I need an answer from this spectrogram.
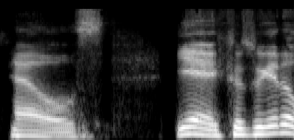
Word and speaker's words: Pelz: Mindy Pelz. Pelz.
